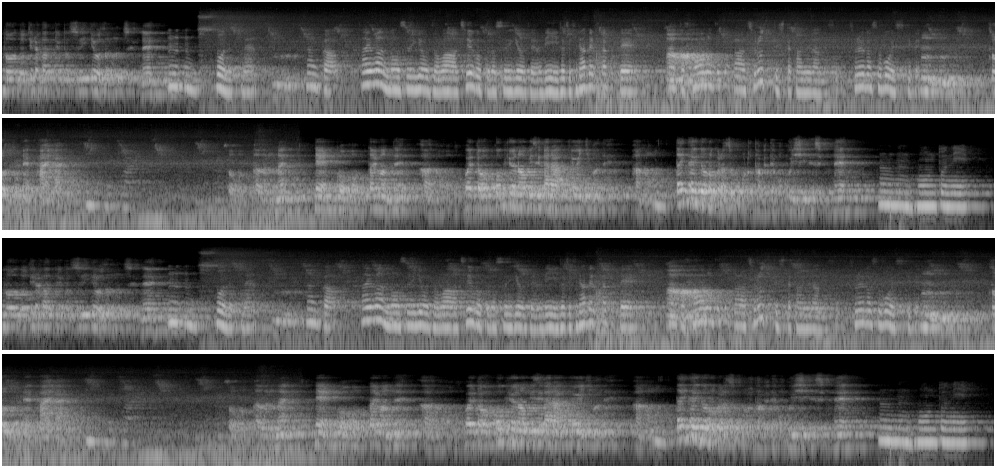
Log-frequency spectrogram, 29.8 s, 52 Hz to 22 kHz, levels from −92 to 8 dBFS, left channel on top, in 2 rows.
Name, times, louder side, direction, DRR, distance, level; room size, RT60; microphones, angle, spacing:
voice 1, 0.0-2.3 4.0-4.5 10.0-10.6 13.8-15.9 18.3-19.2 19.6-24.1 24.4-24.8 25.0-27.6, left 1 dB, 65° left, 3 dB, 5.3 m, -27 dB
voice 2, 2.5-3.0 3.2-3.8 4.6-5.1 5.4-9.6 10.0-13.8 16.1-16.8 24.6-24.9 28.0-29.5, left 1 dB, 25° left, 8 dB, 1.0 m, -26 dB
sound 1, 2.9-19.4, equal, 85° left, 5.4 m, -40 dB
20.5 x 20.0 x 9.8 m, 2.7 s
head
